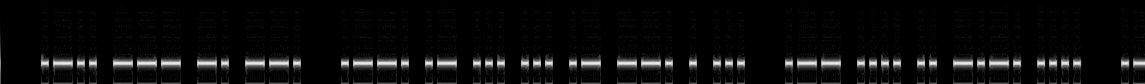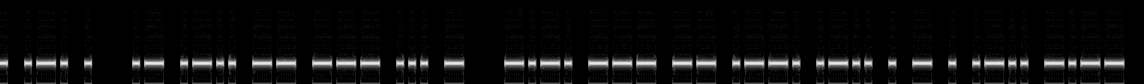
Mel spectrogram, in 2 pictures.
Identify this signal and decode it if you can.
Morse code, heard as a keyed tone, about 20 wpm, 1000 Hz. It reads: LONG PASSAGES WHICH ARE ALMOST COMPLETELY
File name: qotdfiles / 20wpm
